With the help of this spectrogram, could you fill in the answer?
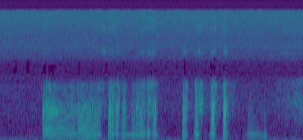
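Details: Old Shih Tzu asleep, snoring: a long harmonic rattling snore, then a cluster of short, sharp snorts, and a quieter final breath, all in a low nasal register.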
